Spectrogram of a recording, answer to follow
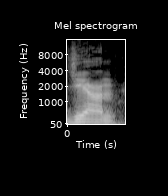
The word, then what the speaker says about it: ज्ञान: हलंत वाला और इया, इसका शुद्ध उच्चारण होता है ज्ञान। किंतु प्रायः ये देखा जाता है कि ज्ञा अपने स्वरूप से भिन्न उच्चरित होता है, ज्ञान लोग कहते हैं, जबकि होना क्या चाहिए, ज्ञान होना चाहिए। तो अध्यापक को संयुक्त व्यंजन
